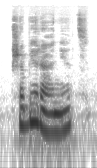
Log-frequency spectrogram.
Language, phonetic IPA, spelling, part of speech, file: Polish, [ˌpʃɛbʲjɛˈrãɲɛt͡s], przebieraniec, noun, LL-Q809 (pol)-przebieraniec.wav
